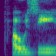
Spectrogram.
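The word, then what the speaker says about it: Poésy: It's Posie. It's P O E S Y.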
